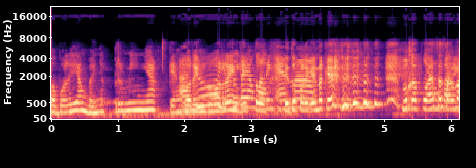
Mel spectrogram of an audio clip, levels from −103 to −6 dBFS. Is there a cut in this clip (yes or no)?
no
